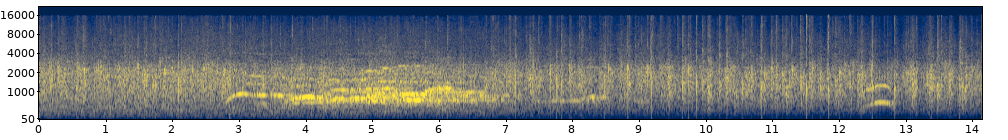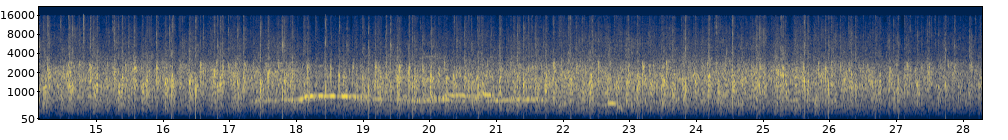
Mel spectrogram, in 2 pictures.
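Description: Audience applauding steadily in a recital hall, swelling a few seconds in, with a few voices calling out during the swell and again later.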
